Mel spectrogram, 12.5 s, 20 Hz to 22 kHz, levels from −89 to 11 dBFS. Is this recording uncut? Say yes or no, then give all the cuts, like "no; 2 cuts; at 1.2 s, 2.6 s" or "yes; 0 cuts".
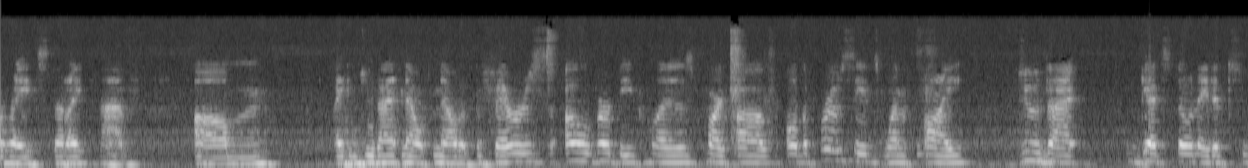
no; 1 cut; at 10.4 s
